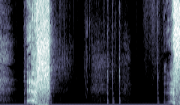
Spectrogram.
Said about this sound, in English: I'm going to sneeze.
